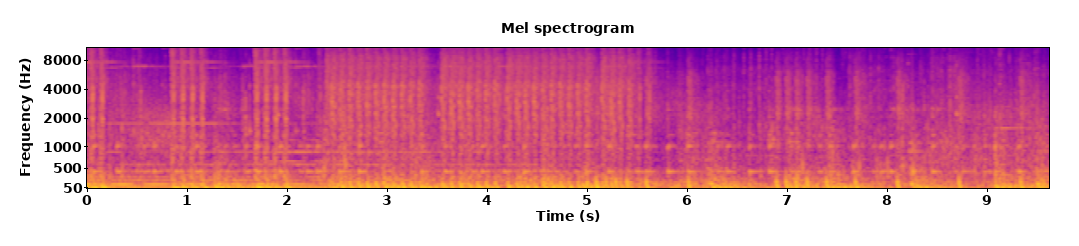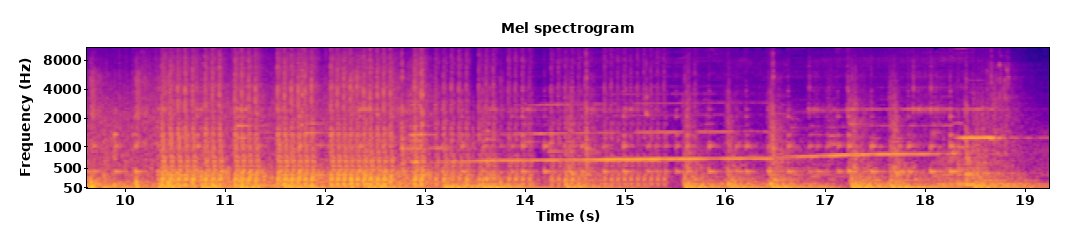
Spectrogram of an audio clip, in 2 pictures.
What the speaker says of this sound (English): they come under heavy machine gun fire from well-entrenched Chinese positions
